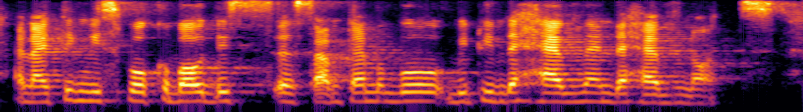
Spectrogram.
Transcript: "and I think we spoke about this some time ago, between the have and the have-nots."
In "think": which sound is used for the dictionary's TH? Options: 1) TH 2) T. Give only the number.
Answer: 2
